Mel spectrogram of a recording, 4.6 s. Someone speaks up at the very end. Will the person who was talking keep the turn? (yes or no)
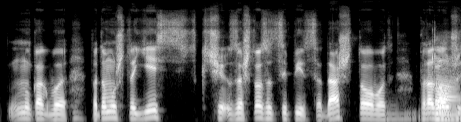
yes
